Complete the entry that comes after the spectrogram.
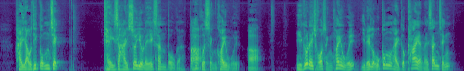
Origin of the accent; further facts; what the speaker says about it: Hong Kong; 我相信我们香港人就大家拍手掌啦，是吧？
